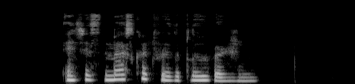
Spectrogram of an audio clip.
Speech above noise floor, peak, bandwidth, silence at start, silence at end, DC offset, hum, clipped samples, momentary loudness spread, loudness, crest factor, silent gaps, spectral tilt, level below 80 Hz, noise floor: 51 dB; -8 dBFS; 11.5 kHz; 0.65 s; 1 s; under 0.1%; none; under 0.1%; 11 LU; -24 LUFS; 18 dB; none; -5.5 dB/octave; -72 dBFS; -74 dBFS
